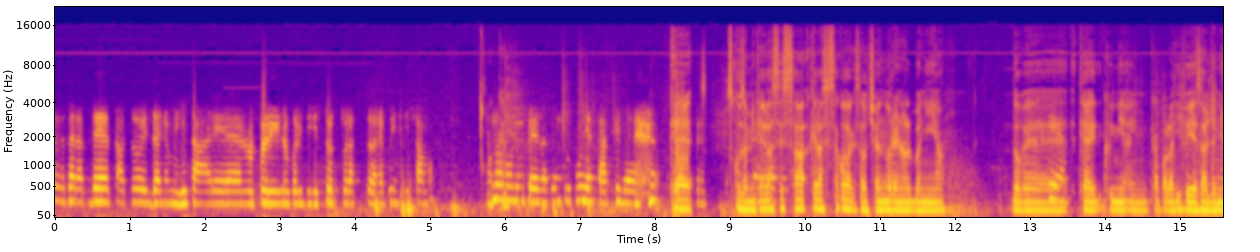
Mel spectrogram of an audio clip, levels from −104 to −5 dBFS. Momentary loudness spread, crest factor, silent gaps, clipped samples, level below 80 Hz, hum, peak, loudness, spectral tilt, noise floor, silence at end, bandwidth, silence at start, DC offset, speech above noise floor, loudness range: 9 LU; 14 dB; none; under 0.1%; -38 dBFS; none; -2 dBFS; -16 LUFS; -6.5 dB/octave; -41 dBFS; 0 s; 16 kHz; 0 s; under 0.1%; 27 dB; 4 LU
